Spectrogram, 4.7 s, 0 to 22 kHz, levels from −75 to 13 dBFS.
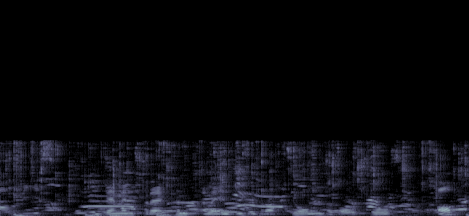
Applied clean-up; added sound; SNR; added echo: classical method log-MMSE.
